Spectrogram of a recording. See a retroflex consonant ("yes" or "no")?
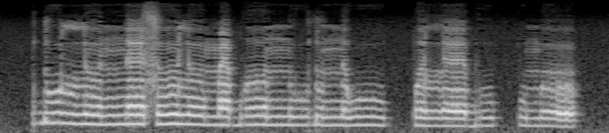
no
